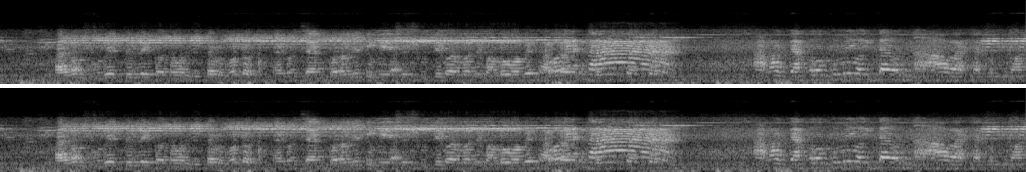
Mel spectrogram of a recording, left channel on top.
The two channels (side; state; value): both; identical; correlation 1.00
